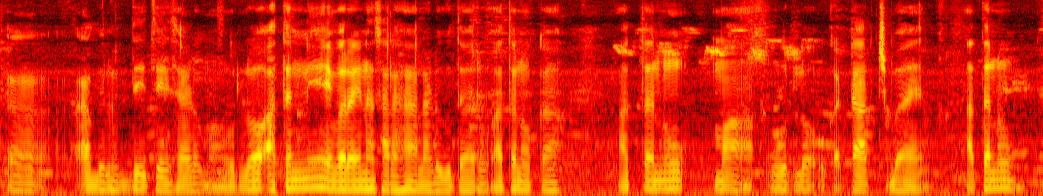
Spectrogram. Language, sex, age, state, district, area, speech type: Telugu, male, 18-30, Telangana, Nirmal, rural, spontaneous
